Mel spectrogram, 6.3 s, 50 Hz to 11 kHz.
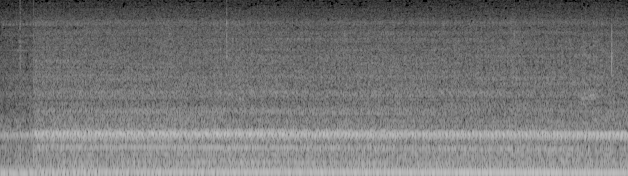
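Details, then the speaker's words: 2020-2021 Chevrolet Silverado V8 idling after replacing the idler pulley and serpentine belt, listened through a funnel at the idler bolt: smooth even low hum, the loud whine that rose with revs now gone. "Cannot hear it. Just touch that bolt right there. Cannot hear it at all."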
